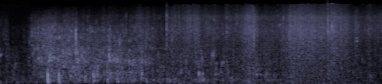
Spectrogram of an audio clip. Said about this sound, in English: Bertoto wades in to fetch the animals some water.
